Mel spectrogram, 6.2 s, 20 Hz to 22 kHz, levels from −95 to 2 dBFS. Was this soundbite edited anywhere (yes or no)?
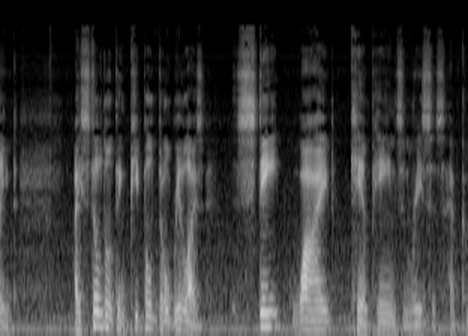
no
